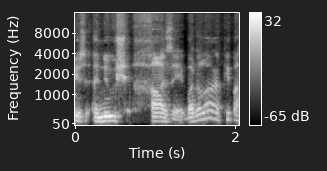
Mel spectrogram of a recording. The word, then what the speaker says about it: Anoush Khaze: let's bring in our incredible guest and now anush anush i'm getting tongue tied with your name you may want to pronounce it beautifully as you did earlier well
